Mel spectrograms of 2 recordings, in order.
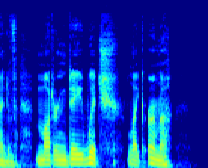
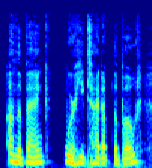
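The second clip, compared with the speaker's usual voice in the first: higher and louder, hurried answers; urgent girl; 6 semitones higher, 5 dB louder than usual. A narrator's reading. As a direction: answer quickly and anxiously. Abby answers Irma urgently.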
